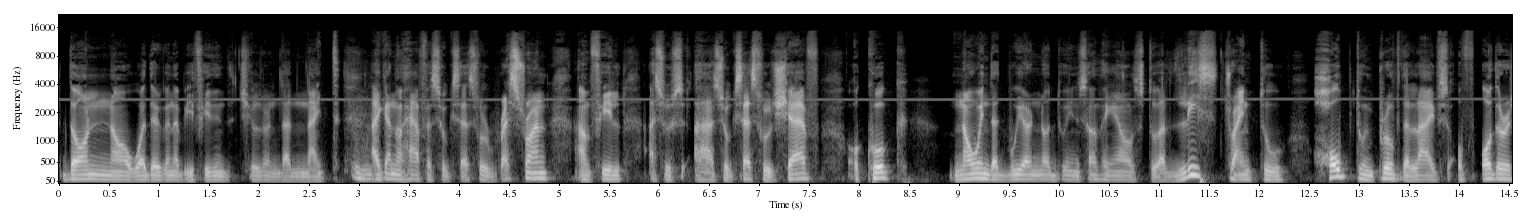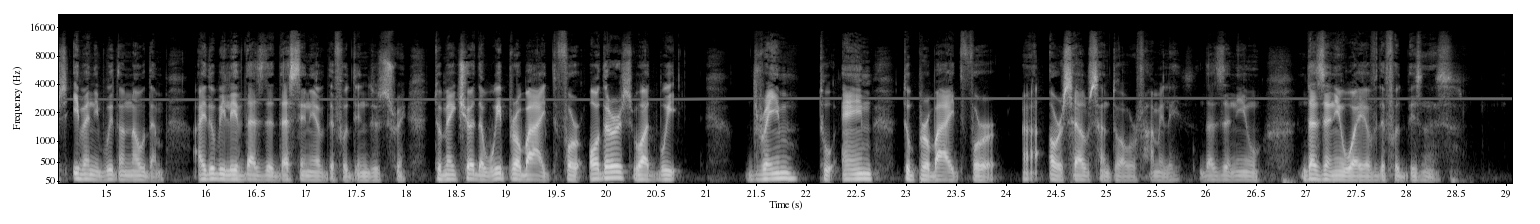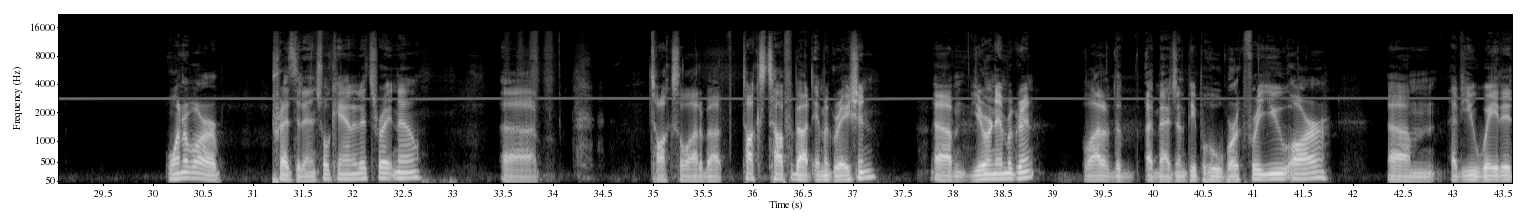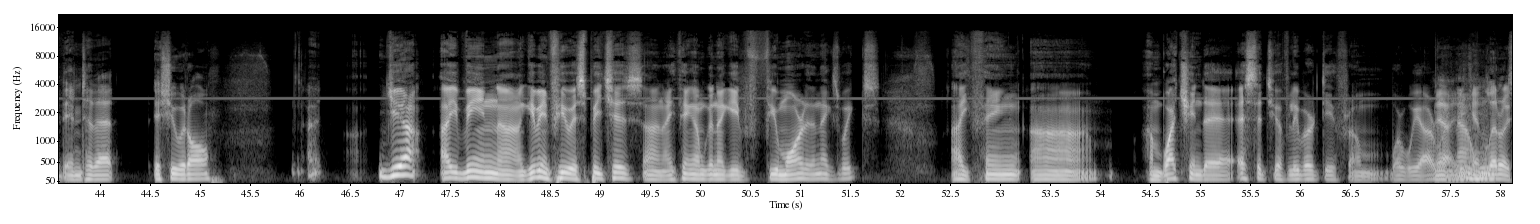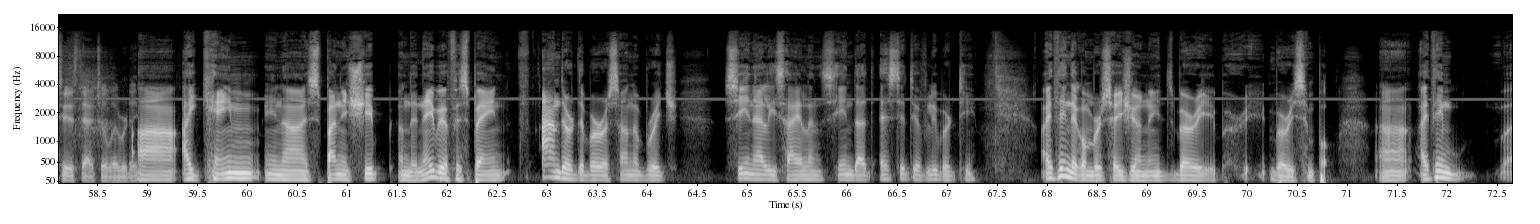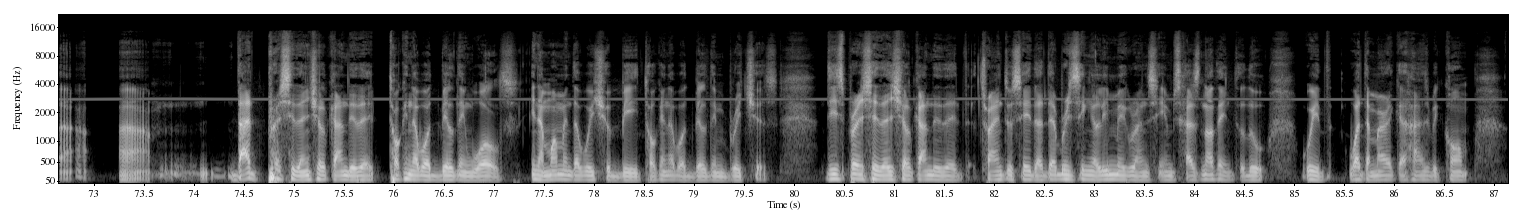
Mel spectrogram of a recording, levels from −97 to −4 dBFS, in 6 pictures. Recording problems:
high-pitched whine; faint; throughout; 3 kHz, 30 dB below the speech

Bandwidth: 14.5 kHz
